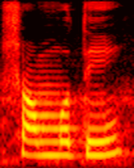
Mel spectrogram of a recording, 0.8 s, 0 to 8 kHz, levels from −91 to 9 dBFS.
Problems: constant background noise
